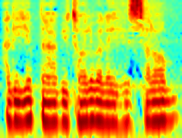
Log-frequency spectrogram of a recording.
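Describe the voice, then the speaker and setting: A man preaching a religious sermon that rises into a chanted mourning lament, moving from soft, close talk to high, loud wailing. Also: monotone, slight background noise. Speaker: preacher reciting a mourning recitation.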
